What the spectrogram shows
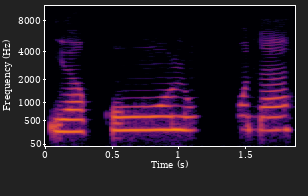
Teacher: Nah, di sini ada huruf waw sukun ya di kalimat ku dan di kalimat lu. Ada huruf waw sukun yang sebelumnya ada harokat dhammah ya. Nah, jadi itu hukumnya mat tabi'i ya atau mat asli.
